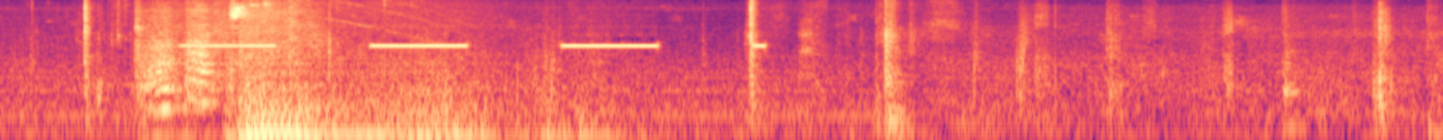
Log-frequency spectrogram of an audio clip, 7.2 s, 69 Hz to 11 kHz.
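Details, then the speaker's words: 1994 Honda Accord: starter cranks hard for about two seconds with a chime beeping, but the engine never catches, even with starter fluid sprayed in. Cranks, no start, cause unknown. The owner thinks the fuel pump can be heard working. "hey guys what's up have a 94 quart it cranks but it won't start I even have starter fluid"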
